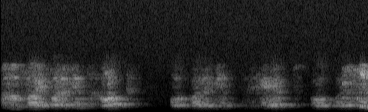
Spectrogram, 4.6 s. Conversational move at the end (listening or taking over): taking over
